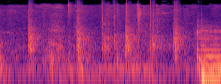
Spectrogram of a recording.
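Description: A dachshund's claws clicking and tapping irregularly on a hard floor, several clicks a second, as the dog scrabbles around a toy ball.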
